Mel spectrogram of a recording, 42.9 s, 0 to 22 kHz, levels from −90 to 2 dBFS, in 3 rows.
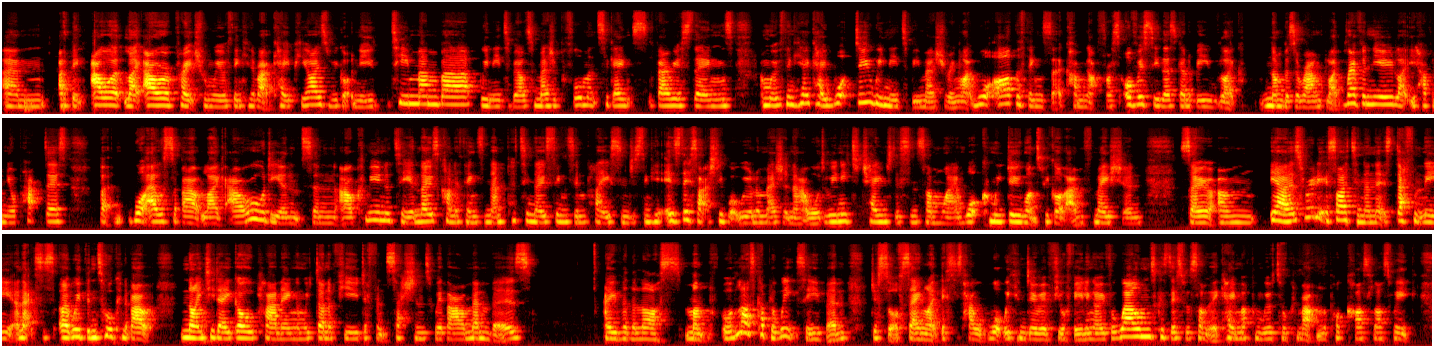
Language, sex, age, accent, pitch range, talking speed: English, female, 20-39, British, 190-225 Hz, 275 wpm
